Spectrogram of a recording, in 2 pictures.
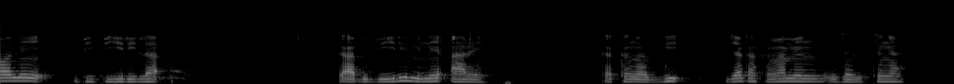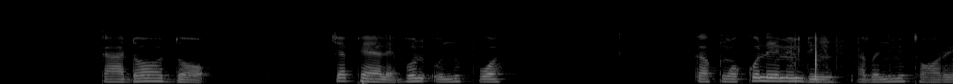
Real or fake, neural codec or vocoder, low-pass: real; none; 5.4 kHz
